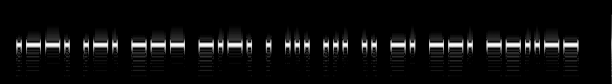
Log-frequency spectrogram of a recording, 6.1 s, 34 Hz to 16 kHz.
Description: Morse code, heard as a keyed tone, about 25 wpm, 600 Hz. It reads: PROCESSING,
